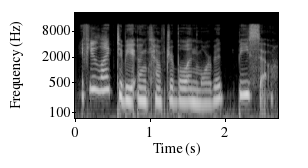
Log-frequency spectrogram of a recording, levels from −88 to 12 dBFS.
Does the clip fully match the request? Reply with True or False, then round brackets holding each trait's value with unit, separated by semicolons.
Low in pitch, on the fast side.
False (220 Hz; 220 wpm)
